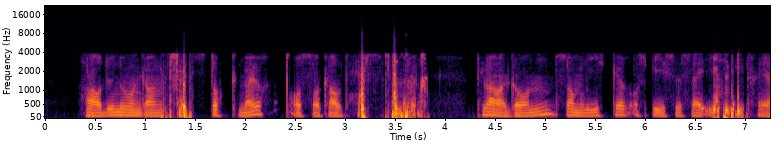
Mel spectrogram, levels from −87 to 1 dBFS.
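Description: Throughout, the speech carries the GSM full-rate codec's buzzy, gravelly roughness, with nothing above 4 kHz. That fits the 13 kbps GSM full-rate codec.

From 1.16 to 1.49 s, after "noen gang" and before "stokkmaur også kalt", GSM bit errors corrupt the decoder's parameters. The speech breaks into squawks and gargling.

From 2.42 to 2.44 s, just before "også kalt", a single loud pop lands about 15 dB above the speech. Its likely cause is a voltage step from a switch or glitch.

More GSM bit errors follow from 3.14 to 3.85 s, after "stokkmaur også kalt" and before "plageånden som liker å". They sound as pops and a warped spectrum.

A last burst of GSM bit errors runs from 6.67 to 7.07 s, bringing the same gargling breakup.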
